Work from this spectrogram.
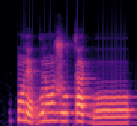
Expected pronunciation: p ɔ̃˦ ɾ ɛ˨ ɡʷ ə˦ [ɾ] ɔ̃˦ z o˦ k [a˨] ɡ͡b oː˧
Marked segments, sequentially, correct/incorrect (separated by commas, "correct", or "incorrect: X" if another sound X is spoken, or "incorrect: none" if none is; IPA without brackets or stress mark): correct, incorrect: a˦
